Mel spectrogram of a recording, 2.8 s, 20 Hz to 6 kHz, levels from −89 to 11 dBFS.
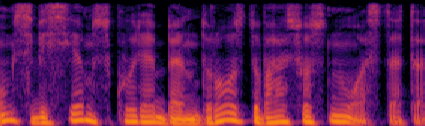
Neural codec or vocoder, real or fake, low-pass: none; real; 5.4 kHz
